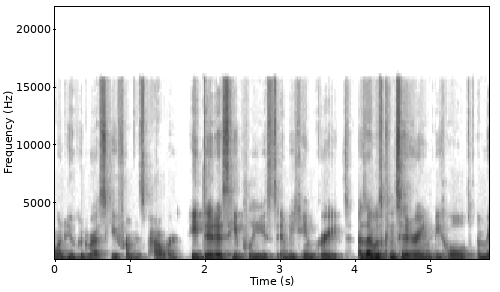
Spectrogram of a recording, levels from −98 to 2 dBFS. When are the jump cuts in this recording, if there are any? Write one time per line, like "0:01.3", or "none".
0:01.7
0:04.0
